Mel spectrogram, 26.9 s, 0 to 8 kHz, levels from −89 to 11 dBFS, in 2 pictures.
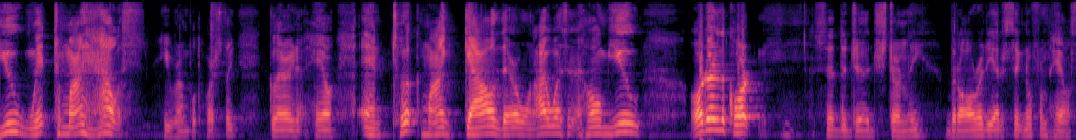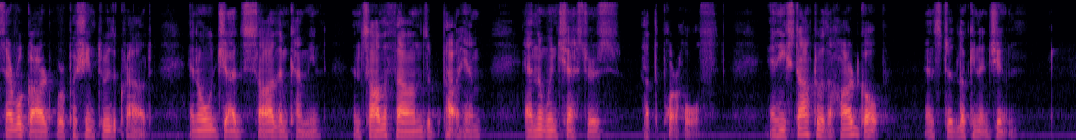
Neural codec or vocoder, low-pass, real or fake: none; 7.2 kHz; real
